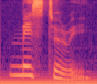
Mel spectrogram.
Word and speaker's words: mystery: word is mystery mystery and the casual transcription is mystery so you notice that we have omitted the schwa and this process is called a vowel elision the explanation is the a lesion of the schwa in the medial post tonic syllable thank you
